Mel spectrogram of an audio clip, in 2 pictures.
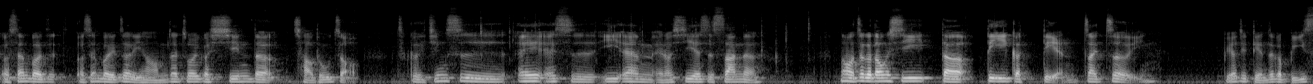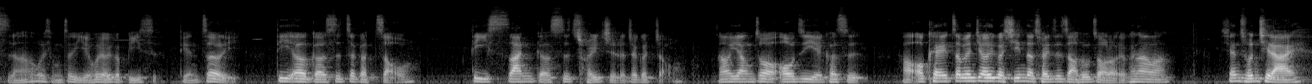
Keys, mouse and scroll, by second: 0.1 click, 2.5 click, 3.3 click, 4.8 Home, 4.9-7.9 typing, 7.1 End, 7.9 Return, 8.7-9.0 scroll up 2, 9.3 shift+middle click, 9.9 scroll up 2, 10.2 middle click, 11.6 middle click, 13.2-13.9 scroll up 3, 14.8 click, 15.7 scroll down 1, 17.4 click, 17.7-18.7 shift+middle drag, 18.8-19.5 shift+scroll down 1, 20.1 click, 22.0 click, 22.6-23.8 middle drag, 23.9 scroll up 1, 25.2 click.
